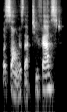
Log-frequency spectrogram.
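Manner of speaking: ordinary talk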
